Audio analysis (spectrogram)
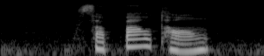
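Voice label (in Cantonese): "baau1 tong2", Cantonese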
